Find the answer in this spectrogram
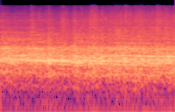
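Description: Football stadium crowd cheering a goal just scored by the home team, a dense, steady wash of many voices.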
